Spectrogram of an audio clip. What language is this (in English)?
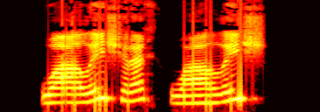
Abkhazian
